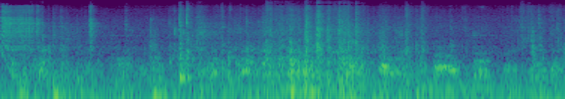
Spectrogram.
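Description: Racing pigeons cooing: several low coos spread through, with scattered short clicks and rustles.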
